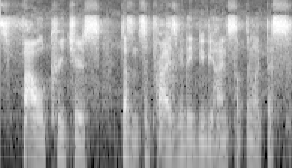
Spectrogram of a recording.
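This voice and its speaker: A man puts on a character voice with a fairly low pitch. He growls and hisses. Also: moderate pace. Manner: hissing, contemptuous.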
